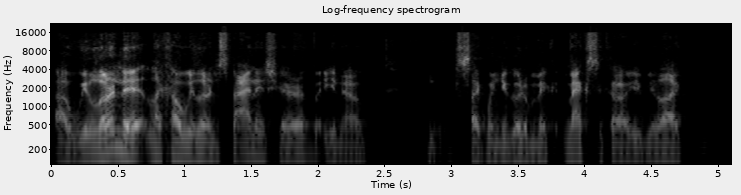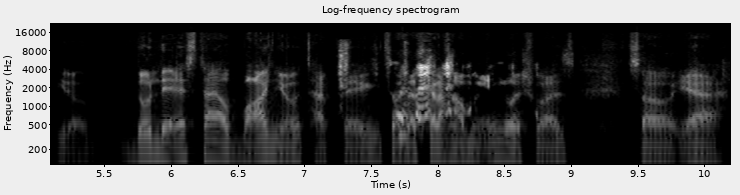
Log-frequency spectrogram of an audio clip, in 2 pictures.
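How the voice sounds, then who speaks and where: Young man from Indonesia, relaxed. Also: mid-range voice, brisk, no room sound. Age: 20s. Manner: relaxed, chatty, many fillers and restarts. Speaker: guest, marketing agency owner. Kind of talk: casual podcast interview.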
